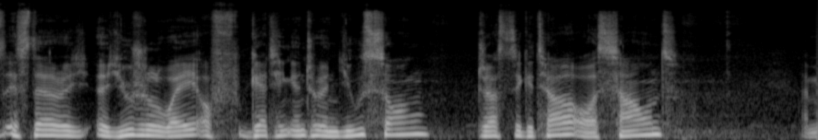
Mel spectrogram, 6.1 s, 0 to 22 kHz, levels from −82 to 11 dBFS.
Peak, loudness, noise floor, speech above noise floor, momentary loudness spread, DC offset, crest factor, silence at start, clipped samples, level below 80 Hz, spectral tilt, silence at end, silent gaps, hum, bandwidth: -4 dBFS; -20 LUFS; -53 dBFS; 34 dB; 7 LU; under 0.1%; 14 dB; 0 s; under 0.1%; -60 dBFS; -7 dB/octave; 0 s; none; none; 16.5 kHz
